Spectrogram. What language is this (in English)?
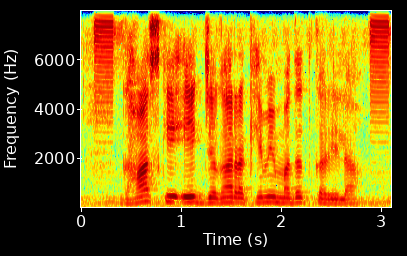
Bhojpuri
